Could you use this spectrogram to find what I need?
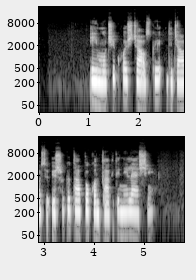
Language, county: Lithuanian, Vilnius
